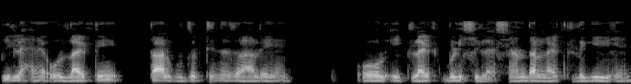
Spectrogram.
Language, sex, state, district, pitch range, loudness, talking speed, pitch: Rajasthani, male, Rajasthan, Churu, 80-90 Hz, -22 LUFS, 200 wpm, 85 Hz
